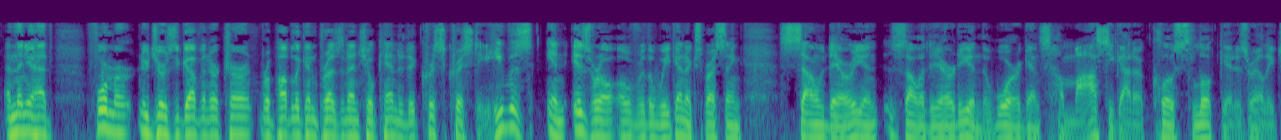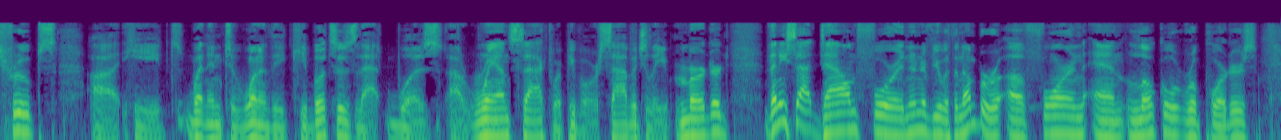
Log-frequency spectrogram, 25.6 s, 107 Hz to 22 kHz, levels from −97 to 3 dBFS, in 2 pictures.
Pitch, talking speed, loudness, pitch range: 110 Hz, 160 wpm, -26 LUFS, 90-125 Hz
